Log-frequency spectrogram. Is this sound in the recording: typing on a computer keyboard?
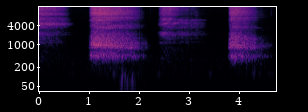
no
